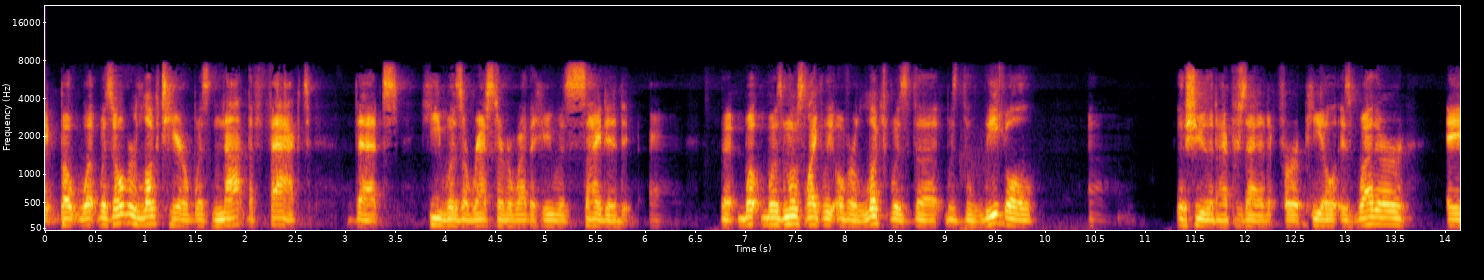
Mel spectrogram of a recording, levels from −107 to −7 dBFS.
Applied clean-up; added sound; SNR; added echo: neural mask model DeepFilterNet 3.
